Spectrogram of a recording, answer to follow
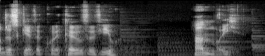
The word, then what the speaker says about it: Hanley: Anley, or Hanley if you're posh, or not from round here, once one of the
